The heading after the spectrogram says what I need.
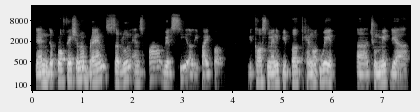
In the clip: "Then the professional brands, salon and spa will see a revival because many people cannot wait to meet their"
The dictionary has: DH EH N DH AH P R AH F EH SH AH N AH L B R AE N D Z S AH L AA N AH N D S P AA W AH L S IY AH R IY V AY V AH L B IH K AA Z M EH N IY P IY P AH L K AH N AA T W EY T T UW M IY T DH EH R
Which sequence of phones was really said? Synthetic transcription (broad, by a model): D EH N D AH P R AH F EH SH AH N AH L B R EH N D S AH L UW N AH N S P AA W AH L S IY AH L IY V AY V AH L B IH K AA S M EH N IY P IY P AH L K AH N AA T W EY T T UW M IY T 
